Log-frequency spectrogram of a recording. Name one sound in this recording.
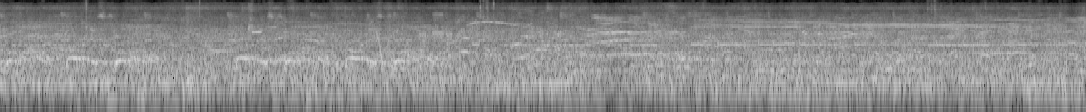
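Arcade machines chime and jingle with electronic music in a noisy hall.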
